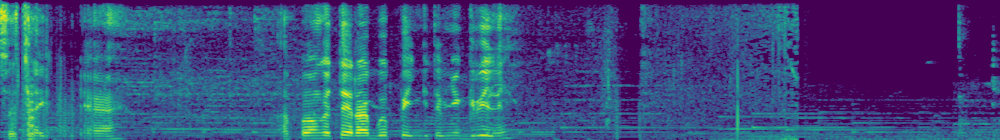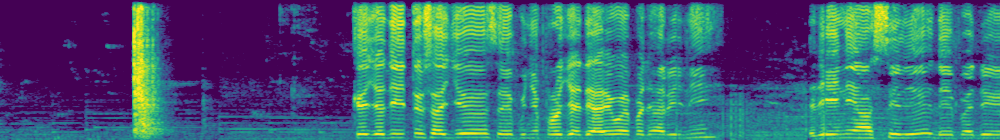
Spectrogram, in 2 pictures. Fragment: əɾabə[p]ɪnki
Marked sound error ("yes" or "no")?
no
